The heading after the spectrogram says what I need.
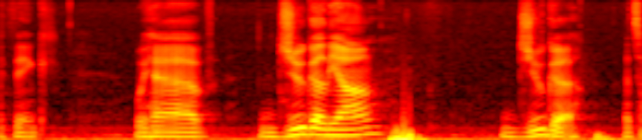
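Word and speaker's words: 诸葛: We have Zhuge Liang, Zhuge, that's how you pronounce it, Zhuge Liang.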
